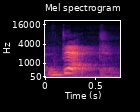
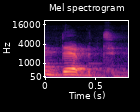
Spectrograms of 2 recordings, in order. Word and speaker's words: debt: Por exemplo, na palavra debt, tá? Então não é debt, é debt, ok?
